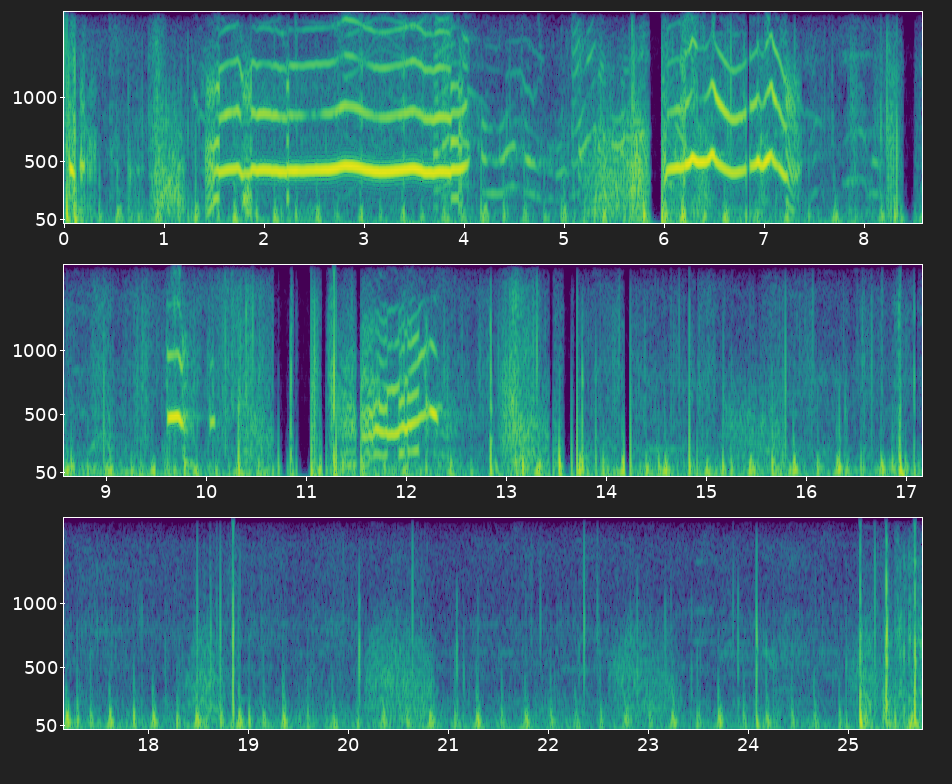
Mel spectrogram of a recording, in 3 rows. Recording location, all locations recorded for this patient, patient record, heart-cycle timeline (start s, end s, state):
mitral valve (MV)
mitral valve (MV)
#Age: Child
#Sex: Female
#Height: 89.0 cm
#Weight: 11.8 kg
#Pregnancy status: False
#Murmur: Absent
#Murmur locations: nan
#Most audible location: nan
#Systolic murmur timing: nan
#Systolic murmur shape: nan
#Systolic murmur grading: nan
#Systolic murmur pitch: nan
#Systolic murmur quality: nan
#Diastolic murmur timing: nan
#Diastolic murmur shape: nan
#Diastolic murmur grading: nan
#Diastolic murmur pitch: nan
#Diastolic murmur quality: nan
#Outcome: Normal
#Campaign: 2014 screening campaign
0.00	17.60	unannotated
17.60	17.70	S1
17.70	17.84	systole
17.84	17.91	S2
17.91	18.04	diastole
18.04	18.14	S1
18.14	18.24	systole
18.24	18.32	S2
18.32	18.48	diastole
18.48	18.58	S1
18.58	18.71	systole
18.71	18.78	S2
18.78	18.90	diastole
18.90	18.98	S1
18.98	19.12	systole
19.12	19.20	S2
19.20	19.34	diastole
19.34	19.44	S1
19.44	19.56	systole
19.56	19.66	S2
19.66	19.83	diastole
19.83	19.92	S1
19.92	20.06	systole
20.06	20.16	S2
20.16	20.34	diastole
20.34	20.42	S1
20.42	20.56	systole
20.56	20.66	S2
20.66	20.80	diastole
20.80	20.90	S1
20.90	21.04	systole
21.04	21.14	S2
21.14	21.28	diastole
21.28	21.38	S1
21.38	21.50	systole
21.50	21.60	S2
21.60	21.78	diastole
21.78	21.86	S1
21.86	22.00	systole
22.00	22.10	S2
22.10	22.28	diastole
22.28	25.74	unannotated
